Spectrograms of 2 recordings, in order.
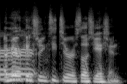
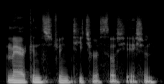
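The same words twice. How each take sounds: First: It is said at normal speed. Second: It is said a little more slowly.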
